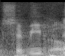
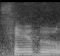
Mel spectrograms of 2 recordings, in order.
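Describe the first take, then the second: First: "cerebral" stressed on the middle syllable, suh-REE-brul; stress on second syllable. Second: "cerebral" stressed on the first syllable, SERR-uh-brul. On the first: Speaker offering the other pronunciation, "cerebral" stressed on REE. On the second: Speaker asking the audience which is correct, "cerebral" stressed on SER. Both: Shown as a demonstration. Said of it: "But is it cerebral or cerebral?".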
